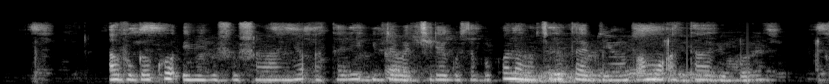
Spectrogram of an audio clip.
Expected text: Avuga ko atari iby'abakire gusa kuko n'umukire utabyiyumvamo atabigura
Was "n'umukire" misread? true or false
false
